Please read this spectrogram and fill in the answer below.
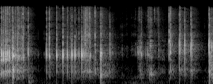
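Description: Thin clear plastic packaging crinkling and crackling in short bursts as it is handled in the fingers.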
